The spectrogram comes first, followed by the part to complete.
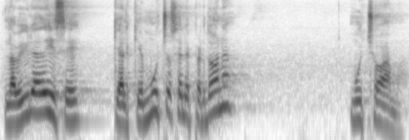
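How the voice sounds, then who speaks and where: A male pastor delivering a sermon with a voice pitched a little above most men. He speaks reflectively and earnestly, posing questions to his listeners and dwelling slowly on scripture. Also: animated, warm tone. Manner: reflective, with rhetorical questions and slow scripture reading.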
